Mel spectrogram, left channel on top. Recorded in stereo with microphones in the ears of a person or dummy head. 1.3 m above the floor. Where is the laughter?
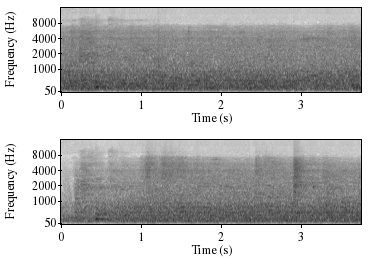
55° left (ahead or behind), 1.5 m; by 1.4 s 35° left (ahead or behind), 2.5 m.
